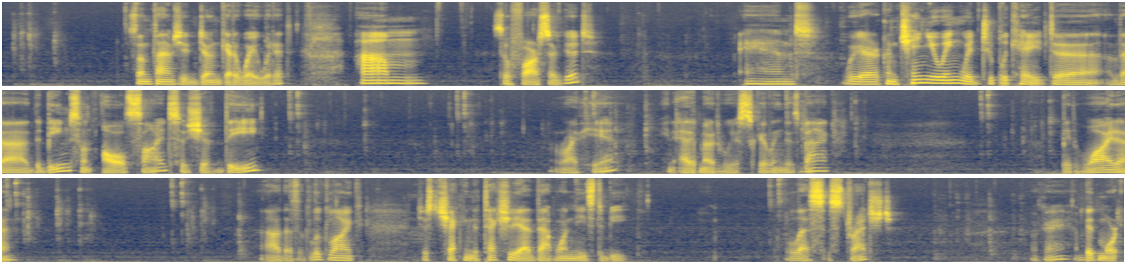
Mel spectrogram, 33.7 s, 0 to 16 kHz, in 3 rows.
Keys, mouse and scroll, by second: 0.1 g, 0.3 y, 1.2 shift+click, 1.5-1.9 middle drag, 2.6-5.2 middle drag, 7.0 KP_7, 7.9 shift+middle click, 7.9 shift+scroll, 10.4 z, 13.2 shift+d, 14.5 r, 16.1 g, 17.1 shift+drag, 17.4 shift+middle click, 17.7 Tab, 18.0 s, 18.1 x, 19.0 click, 19.3 Tab, 19.6 g, 19.8 x, 21.3 Tab, 21.6 s, 21.7 x, 22.5 click, 22.7 Tab, 23.0 g, 23.3 x, 24.5 z, 24.8-25.5 middle drag, 26.1 z, 27.2 Tab, 28.0 s, 28.4 y, 30.4 Tab, 31.1-31.8 middle drag, 32.3 middle click, 33.2 g, 33.4 y.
